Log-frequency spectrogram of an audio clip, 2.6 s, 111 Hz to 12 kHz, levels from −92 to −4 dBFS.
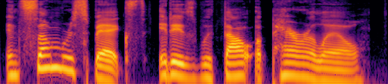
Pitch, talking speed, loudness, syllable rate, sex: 175 Hz, 185 wpm, -18 LUFS, 5.3 syllables/s, female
